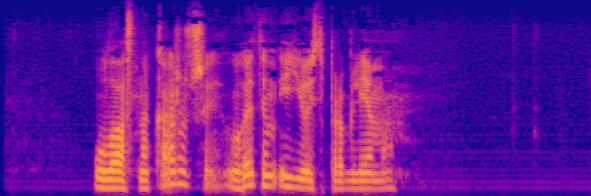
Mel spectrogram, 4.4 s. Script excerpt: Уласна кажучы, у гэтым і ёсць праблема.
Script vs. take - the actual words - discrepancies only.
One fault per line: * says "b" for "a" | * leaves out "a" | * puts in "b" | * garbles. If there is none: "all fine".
all fine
